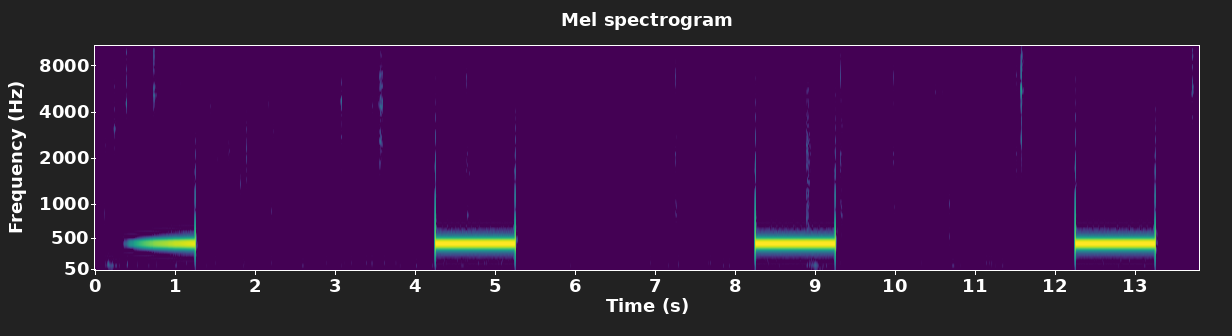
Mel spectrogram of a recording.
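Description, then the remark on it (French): A telephone ringback tone on an outgoing call from a radio studio to a member of the Belgian delegation aboard a boat of the flotilla: four steady, mid-pitched beeps, each about a second long, separated by roughly three seconds of silence. No voices are heard. “On essaye de l'appeler.”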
